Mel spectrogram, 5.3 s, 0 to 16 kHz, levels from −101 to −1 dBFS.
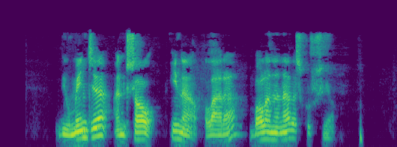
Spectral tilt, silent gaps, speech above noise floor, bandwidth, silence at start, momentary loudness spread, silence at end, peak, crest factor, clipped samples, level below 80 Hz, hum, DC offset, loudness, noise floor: -4 dB/octave; none; 24 dB; 8.2 kHz; 0.8 s; 12 LU; 0.45 s; 0 dBFS; 20 dB; under 0.1%; -64 dBFS; none; under 0.1%; -19 LUFS; -43 dBFS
